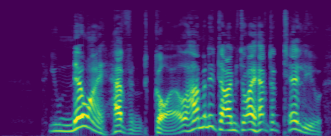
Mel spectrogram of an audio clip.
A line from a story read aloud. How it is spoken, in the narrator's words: snapped Malfoy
